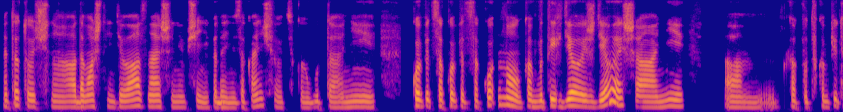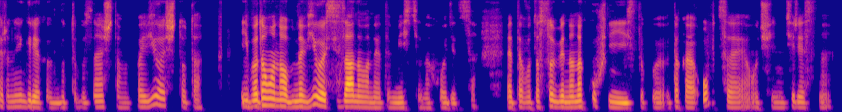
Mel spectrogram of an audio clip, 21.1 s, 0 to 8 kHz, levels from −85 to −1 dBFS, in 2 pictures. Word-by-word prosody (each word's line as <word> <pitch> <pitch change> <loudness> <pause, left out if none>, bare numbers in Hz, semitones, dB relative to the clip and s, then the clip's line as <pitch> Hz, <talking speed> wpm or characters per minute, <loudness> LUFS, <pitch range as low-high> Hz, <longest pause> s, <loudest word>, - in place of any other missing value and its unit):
Это 175 +4 -2
точно, 150 -3 -2
а - - +3
домашние 155 +1 -1
дела, 155 +4 +2
знаешь, 155 -1 0
они 145 0 -7
вообще 145 +2 -1
никогда 140 0 -4
не 130 0 -6
заканчиваются, 150 0 -5
как 135 -1 -9
будто 140 0 -6
они 145 +1 -5 0.4
копятся, 175 -1 +1
копятся, 160 -3 -4
ко 195 +8 -2
ну, 190 -8 +1
как 160 +3 -1
бы 155 - -2
ты 175 - +2
их 165 -3 -3
делаешь-делаешь, 165 +2 +4
а 145 -1 +2
они, 160 +3 -2 0.5
ам, 140 -1 -4 0.3
как 155 -2 -6
вот 140 -3 -8
в - - -7
компьютерной 150 0 -5
игре 150 -2 +1
как 130 - -11
будто 130 0 -8
бы, 130 - -11
знаешь, 150 +3 +1
там 135 - -13
вот 130 - -15
появилось 180 +6 0
что-то, 130 - -1 0.4
и 160 - -1
потом 165 +5 +7
оно 175 -3 +7
обновилось 155 +4 +5
и - - -6
заново 150 -2 +8
на 135 0 -3
этом 130 0 -8
месте 130 0 -4
находится. 125 -4 -9 0.4
Это 140 +1 -1
вот 140 -1 -7
особенно 150 -2 +2
на 155 +2 +5
кухне 140 -3 -2
есть 125 0 +1
такое 130 +1 -9
такая 140 -2 0
опция 155 - -3
очень 135 0 -6
интересная. 135 +1 -6
145 Hz, 170 wpm, -25 LUFS, 135-160 Hz, 0.5 s, заново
